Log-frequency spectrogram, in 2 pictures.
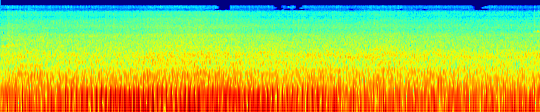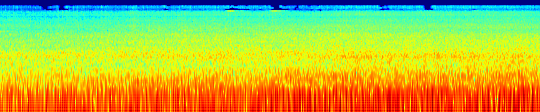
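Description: Motorcycle being ridden, its engine running steadily as a low hum under a constant rushing noise of road and traffic.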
